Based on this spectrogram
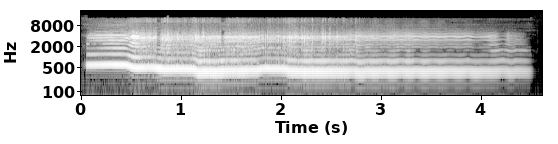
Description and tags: electric guitar e minor2
Imitation of electric guitar solo part in e-minor. I almost close the mouth, sing some tones and blow little air for distortion effect.
dare-19, guitar, voice, distorted, beatbox, solo, sing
